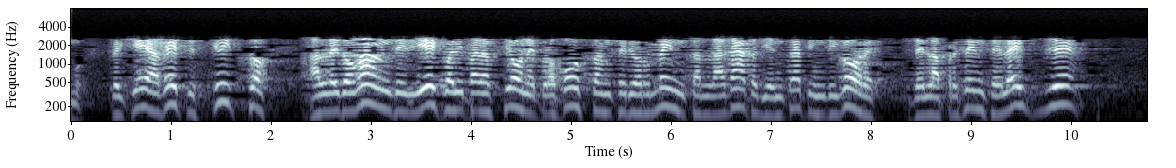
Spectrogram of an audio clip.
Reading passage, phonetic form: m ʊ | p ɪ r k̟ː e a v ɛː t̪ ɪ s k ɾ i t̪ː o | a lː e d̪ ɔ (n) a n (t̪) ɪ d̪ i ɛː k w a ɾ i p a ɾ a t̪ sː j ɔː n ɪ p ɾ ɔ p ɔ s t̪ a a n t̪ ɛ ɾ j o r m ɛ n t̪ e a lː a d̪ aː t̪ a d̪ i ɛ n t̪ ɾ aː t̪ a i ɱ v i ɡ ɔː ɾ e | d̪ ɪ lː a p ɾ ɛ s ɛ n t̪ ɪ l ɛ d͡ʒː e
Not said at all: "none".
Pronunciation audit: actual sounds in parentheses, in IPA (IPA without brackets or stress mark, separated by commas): m, d̪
